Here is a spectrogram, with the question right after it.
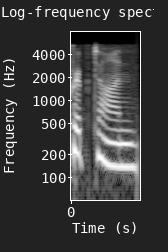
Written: krypton

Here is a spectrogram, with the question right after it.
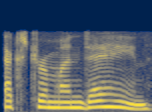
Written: extramundane

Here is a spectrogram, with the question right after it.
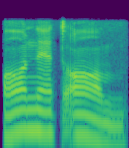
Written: honnete homme

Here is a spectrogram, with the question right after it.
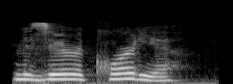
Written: misericordia

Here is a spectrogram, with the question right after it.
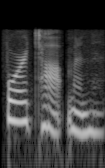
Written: foretopman

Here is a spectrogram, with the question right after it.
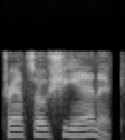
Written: transoceanic

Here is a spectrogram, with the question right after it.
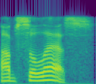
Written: obsolesce

